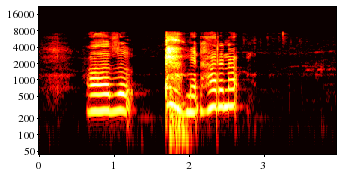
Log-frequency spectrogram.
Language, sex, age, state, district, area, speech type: Santali, female, 18-30, West Bengal, Jhargram, rural, spontaneous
